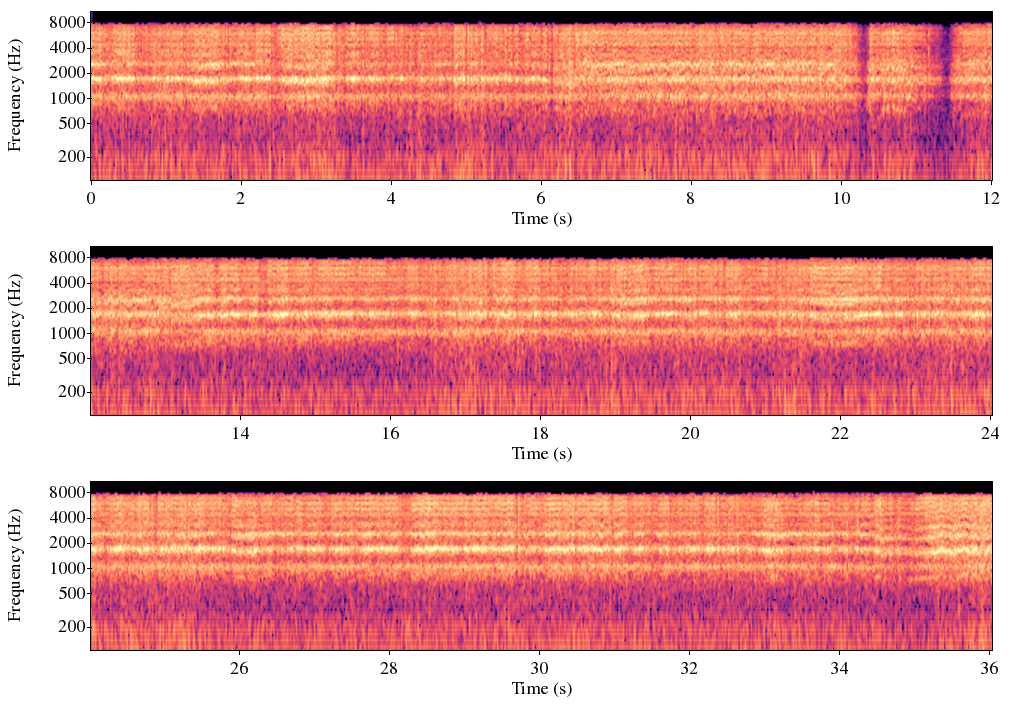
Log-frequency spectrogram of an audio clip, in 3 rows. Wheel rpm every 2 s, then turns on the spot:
230, 230, 230, 200, 190, 90, 190, 230, 230, 230, 230, 230, 230, 230, 230, 240, 230, 210.
none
